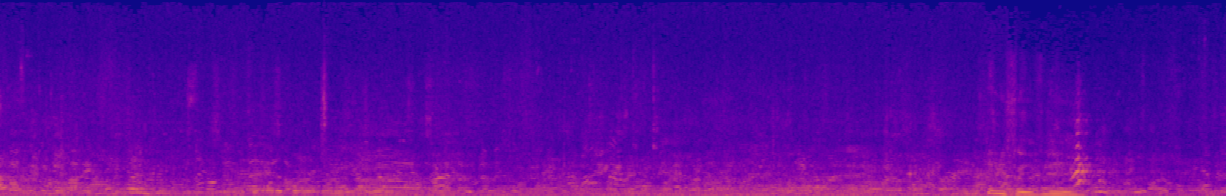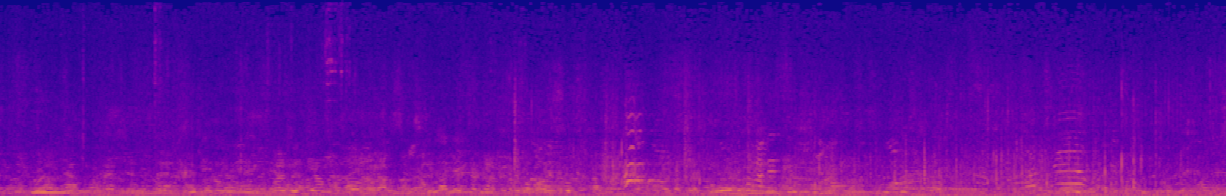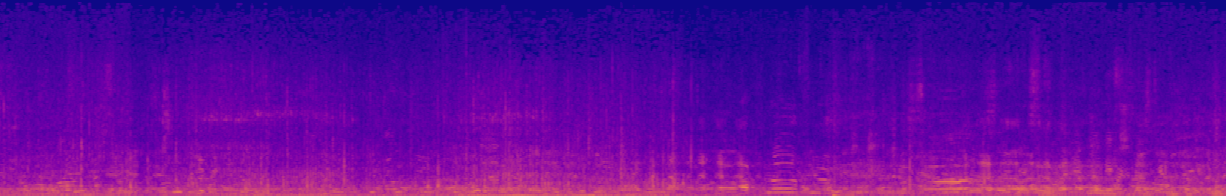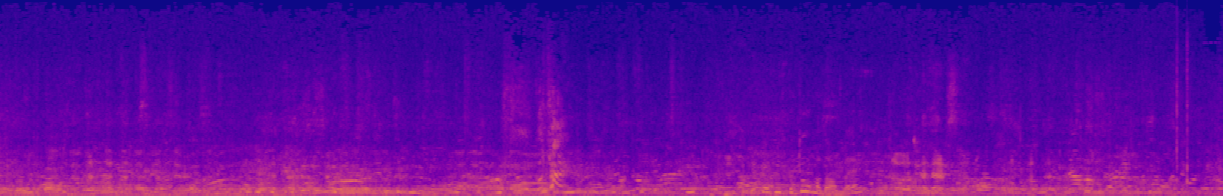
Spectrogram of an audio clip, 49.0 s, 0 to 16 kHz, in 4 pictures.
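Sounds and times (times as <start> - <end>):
people chattering: 0.0 - 49.0
people talking outdoors: 0.0 - 49.0.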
